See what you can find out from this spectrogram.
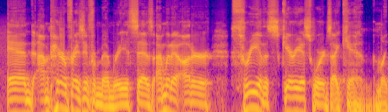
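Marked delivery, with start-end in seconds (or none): none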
